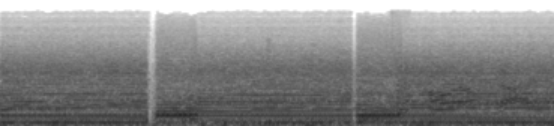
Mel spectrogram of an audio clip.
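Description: A race car scrapes and bumps against a wall.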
